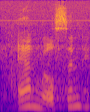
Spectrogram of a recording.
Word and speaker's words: Anne Wilson: Ann Wilson, A-N-N-E-W-I-L-S-O-N.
